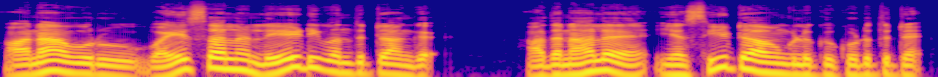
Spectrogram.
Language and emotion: Tamil, sad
